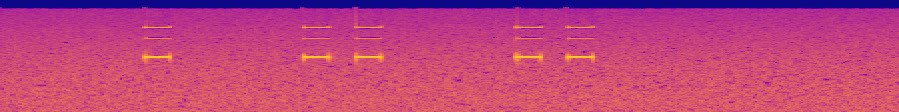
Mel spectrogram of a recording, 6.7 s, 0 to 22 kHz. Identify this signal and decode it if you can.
Beep code, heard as a piezo beeper, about 2700 Hz. 1-2-2. In Phoenix BIOS tables: DMA initialisation failure.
